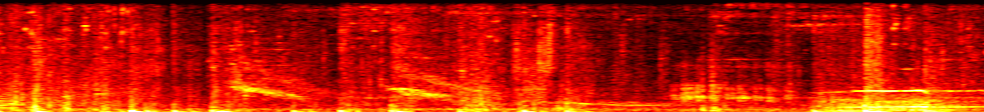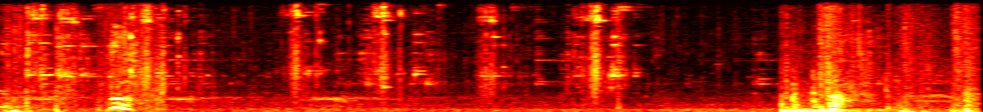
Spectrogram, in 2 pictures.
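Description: A heavy metal chain rattles and clinks.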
